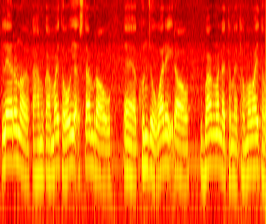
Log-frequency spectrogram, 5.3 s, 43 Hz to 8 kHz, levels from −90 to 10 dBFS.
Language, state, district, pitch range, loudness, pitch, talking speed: Kokborok, Tripura, West Tripura, 130-165 Hz, -14 LUFS, 140 Hz, 155 wpm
